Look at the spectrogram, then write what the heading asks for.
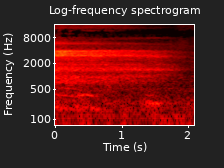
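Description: A long, steady exhale closes a breathing exercise in a healing class, a soft breathy rush of air that fades gradually over about two seconds, close and alone without talk.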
